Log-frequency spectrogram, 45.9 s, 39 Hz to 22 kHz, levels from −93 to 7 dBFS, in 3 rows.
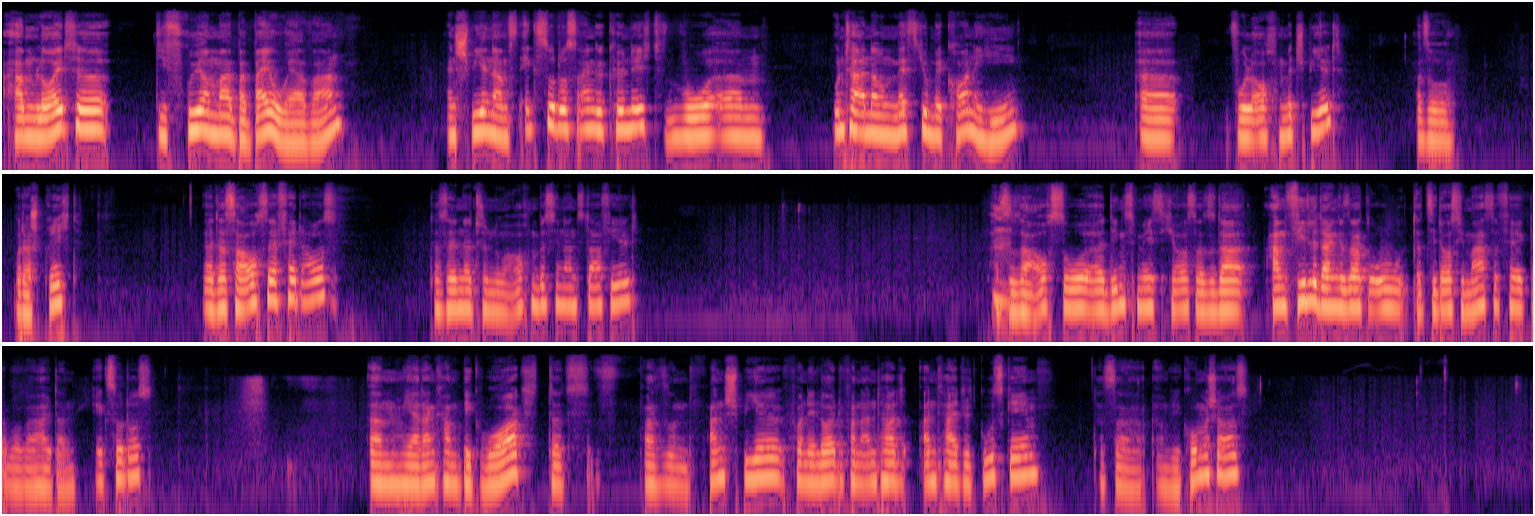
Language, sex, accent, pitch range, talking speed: German, male, German, 100-155 Hz, 115 wpm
